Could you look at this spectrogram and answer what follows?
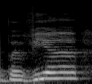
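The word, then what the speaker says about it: Bevere: pronounce his surname it's bervia it's spelled b-e-v-e-r-e depends whether you're French or you're pronouncing it with a very Western accent it could be um you know bavia well you decide Lisa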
